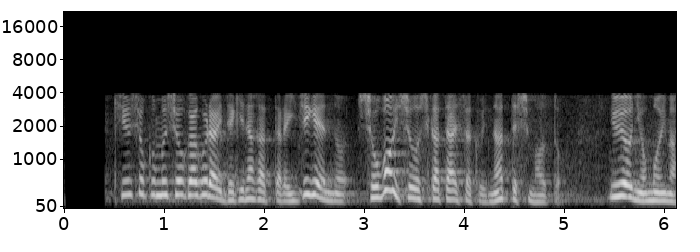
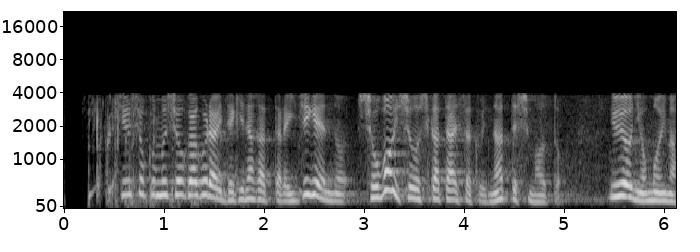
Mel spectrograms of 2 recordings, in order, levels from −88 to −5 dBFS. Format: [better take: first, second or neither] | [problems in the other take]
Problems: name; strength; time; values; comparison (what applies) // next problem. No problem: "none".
first | background sound (Gurgling / Liquid); 19 dB below the speech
